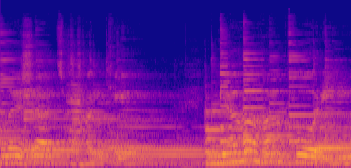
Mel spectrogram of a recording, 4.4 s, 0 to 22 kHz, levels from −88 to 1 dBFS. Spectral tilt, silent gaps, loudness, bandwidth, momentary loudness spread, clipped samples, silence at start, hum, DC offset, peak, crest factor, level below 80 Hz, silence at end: -7 dB/octave; none; -26 LUFS; 14.5 kHz; 11 LU; under 0.1%; 0 s; none; 0.1%; -10 dBFS; 16 dB; -60 dBFS; 0 s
